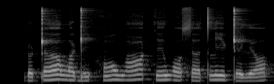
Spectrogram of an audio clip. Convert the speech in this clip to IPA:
ɽ ʊ ʈ ɜ lˠ ɪ ɖ i h ɔ̃ w ɑ k ɪ w ɔ s ɜ t l i ʈ ɪ lʲ ɒ

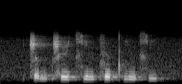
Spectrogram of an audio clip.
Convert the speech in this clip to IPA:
ʈ͡ʂ ɤ̰˨˩ ŋ ʈ͡ʂʰ ɻ̩˥ t͡ɕʰ i˥˧ n t͡s ɹ̩˥˧ t̪ʰ i˥˩ ŋ t͡ɕʰ i˩

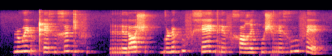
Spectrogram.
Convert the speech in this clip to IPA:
ɳ u e̯ ɽ ṵ ʈʰ ɛ x ɯ x ə ɡ i f | r ə ɾ ɒ ʃ | ɡ o ɳ ə kʷ ɘ f x ɛ ɡ r ɘ f x ɒ ʁ i kʷ ə ʃ r ɘ x u f ɛ

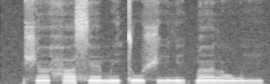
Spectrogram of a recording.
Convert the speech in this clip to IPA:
ʃ ã˨ h a˧ s ɛ̃˧ m ĩ˦ t u˧ ʃ i˨ l i˨˦ ɡ͡b ã˧ l ɔ̃˨ w i˧

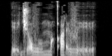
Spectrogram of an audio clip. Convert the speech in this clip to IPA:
ḛ d͡ʒ ɔ̰ v u m ɵ qʼ ø ɾ ḛ v ḛ

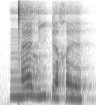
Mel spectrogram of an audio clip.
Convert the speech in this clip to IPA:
ŋ͡ǀ æ l i ɠ ɛ χ ɛ

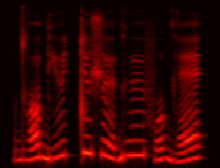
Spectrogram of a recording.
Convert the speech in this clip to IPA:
dʱ ɔ˨˥ bʲ ʉː˨˥ tː ʉ˥ ʃ øː˥˨ ɡʱ ʉː˥ f o˨˥ ɡʱ ɛː˨˥

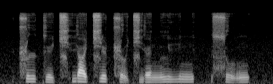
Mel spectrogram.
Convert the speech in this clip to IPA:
ʈ͡ʂ ɻ̩˥˩ k e˩ ɪ̯ t͡ɕʰ j ä˥˧ t͡ɕ i˥˩ ʈ͡ʂ ɤ̰˨˩ t͡ɕ j ɛ˧˥ n l i˥ n | s ʊ̰˨˩˦ ŋ

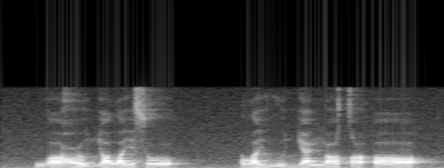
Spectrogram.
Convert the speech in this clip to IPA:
w ɒ ʕ u ʎ ɒ lˠ i s o | lˠ i v u ʎ æ ŋ u tˤ i ʔ ɒ

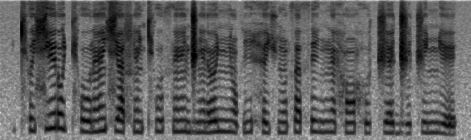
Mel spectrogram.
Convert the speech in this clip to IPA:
cʰ ə ɕ e ɾ ɔ cʰ o ɾ ɛ̃ ɕ a ɬ ẽ cʰ u θ ẽ d͡ʒ ẽ ɾ œ ɲ ɔ̃ ʔ i h ɛ ç ũ θ a θ ɾ i ŋ ɛ̃ h ɔ̃ h u t͡ʃ ɛ d͡ʒ ə t͡ʃ e ɲ e

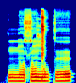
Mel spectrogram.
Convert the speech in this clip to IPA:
nː õ ħ õ ŋ͡ǁ u k ø

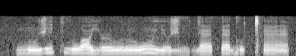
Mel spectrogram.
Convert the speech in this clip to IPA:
m ũ ʒ i kʲ ṳ w ɒ j ɹ u l ũ w ũ lʲ o ʒ e̤ ɡ æ θ æ ɡ u ǀʰ æ̃

